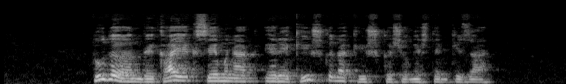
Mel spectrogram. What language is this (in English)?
Mari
